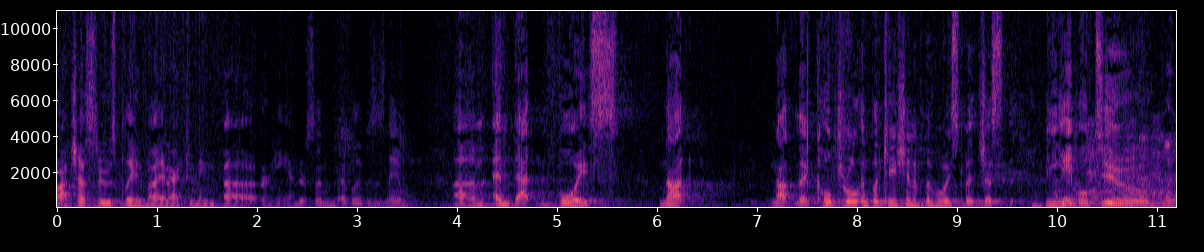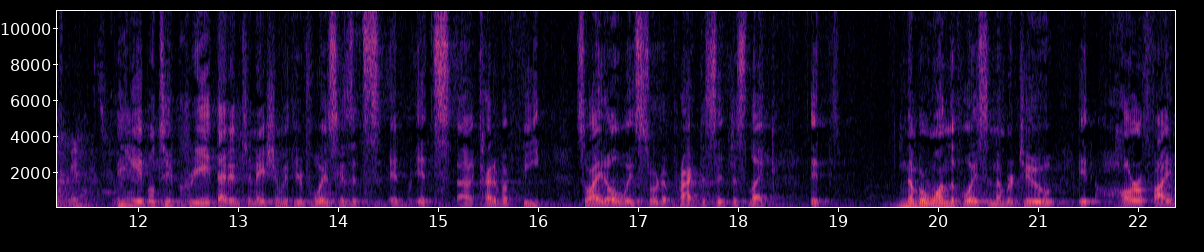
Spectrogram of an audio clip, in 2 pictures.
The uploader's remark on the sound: At C2E2, Chicago. From C2E2 in Chicago, the TAH panel.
